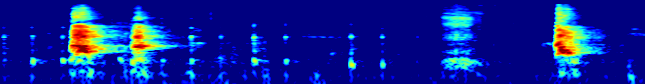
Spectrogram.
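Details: Two-year-old female French bulldog bickering with a four-month-old English bulldog puppy: two sharp, loud barks in quick succession, a few faint clicks and a muffled grumble, then one more loud bark near the end.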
